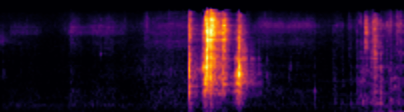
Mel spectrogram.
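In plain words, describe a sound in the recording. A jar lid is twisted open and clinks.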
